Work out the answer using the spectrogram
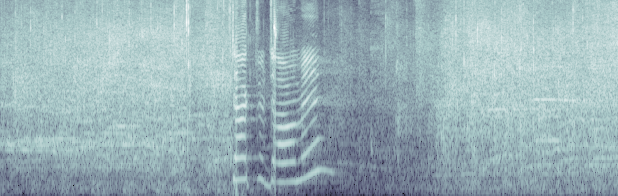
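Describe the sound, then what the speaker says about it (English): Applause for adult helpers at a school event, a steady patter of clapping that fades briefly while a voice speaks a name over it, then swells back. "Round of applause."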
